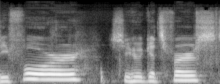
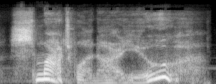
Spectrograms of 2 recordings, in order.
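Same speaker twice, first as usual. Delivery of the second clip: deep, very low, slow, drawn-out creature snarl; 9 semitones lower than usual. Voicing a creature that snarls at a player who resisted it: snarling creature voice. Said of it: "snarls at you".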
